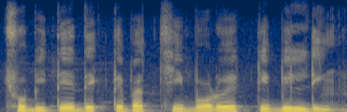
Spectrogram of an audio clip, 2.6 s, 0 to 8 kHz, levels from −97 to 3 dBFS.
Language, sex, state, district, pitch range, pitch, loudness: Bengali, male, West Bengal, Cooch Behar, 140-160 Hz, 150 Hz, -15 LUFS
